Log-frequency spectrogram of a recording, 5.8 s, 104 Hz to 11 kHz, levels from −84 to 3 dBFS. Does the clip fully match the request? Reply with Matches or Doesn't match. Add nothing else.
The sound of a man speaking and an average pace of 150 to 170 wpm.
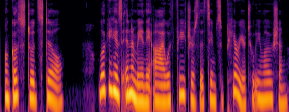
Doesn't match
